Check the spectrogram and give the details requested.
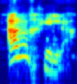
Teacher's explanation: ¿dónde tiene la mayor fuerza de voz Ángela? En an.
